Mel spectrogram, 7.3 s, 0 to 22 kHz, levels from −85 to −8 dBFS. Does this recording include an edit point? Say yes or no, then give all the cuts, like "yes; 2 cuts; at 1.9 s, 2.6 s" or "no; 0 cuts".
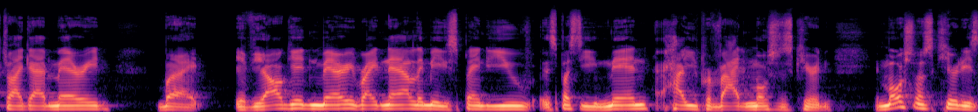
yes; 1 cut; at 5.0 s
